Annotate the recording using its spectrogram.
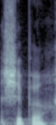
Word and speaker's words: Shaper: Tout à fait, OX shepherd Shaper.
